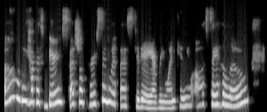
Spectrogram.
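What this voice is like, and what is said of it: Simpering, sugary teacher voice. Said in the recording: “she puts on a simpering voice”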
